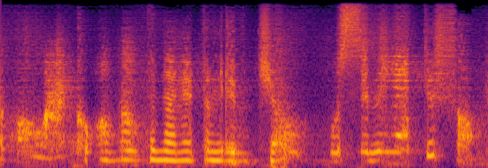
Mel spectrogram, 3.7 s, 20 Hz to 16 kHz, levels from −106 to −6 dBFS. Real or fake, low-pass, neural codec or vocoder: fake; 14.4 kHz; codec, 44.1 kHz, 0.9 kbps, DAC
